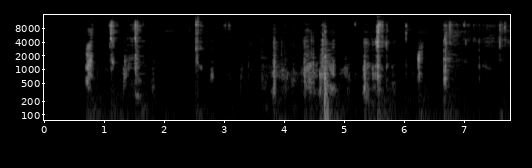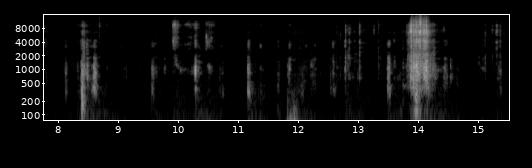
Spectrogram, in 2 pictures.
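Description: Close-miked chewing and mouth sounds of a person eating nasi Padang by hand: scattered soft smacks and crunchy clicks with pauses between. One louder, longer burst of noise comes near the end.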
